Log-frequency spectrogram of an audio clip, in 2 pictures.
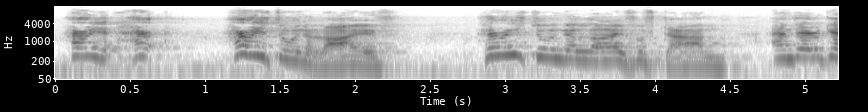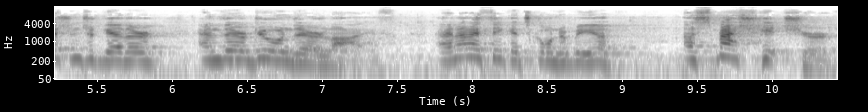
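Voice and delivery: put-on Irish accent. Ribbing his mate Harry about accents, in a mock Irish accent. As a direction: put on a playful Irish lilt. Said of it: "I can do the Irish one".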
